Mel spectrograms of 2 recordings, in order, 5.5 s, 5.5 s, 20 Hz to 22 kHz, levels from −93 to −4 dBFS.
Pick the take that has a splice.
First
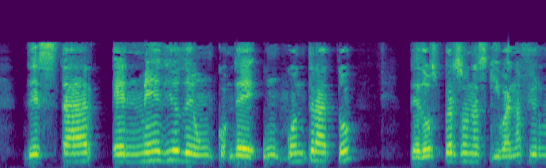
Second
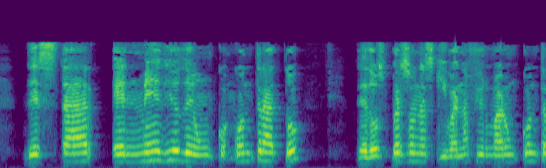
second; 1 cut; at 2.3 s

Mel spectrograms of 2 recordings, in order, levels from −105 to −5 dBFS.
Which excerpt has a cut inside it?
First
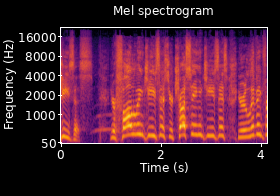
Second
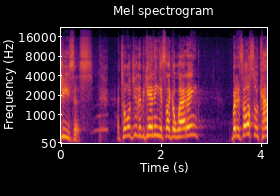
second; 1 cut; at 0.9 s

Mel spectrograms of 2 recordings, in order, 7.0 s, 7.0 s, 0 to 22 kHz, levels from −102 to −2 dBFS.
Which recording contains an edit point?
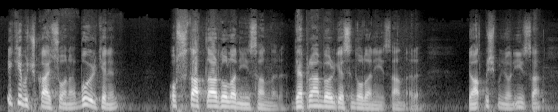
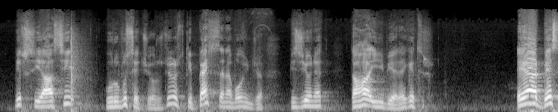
first; 1 cut; at 5.9 s

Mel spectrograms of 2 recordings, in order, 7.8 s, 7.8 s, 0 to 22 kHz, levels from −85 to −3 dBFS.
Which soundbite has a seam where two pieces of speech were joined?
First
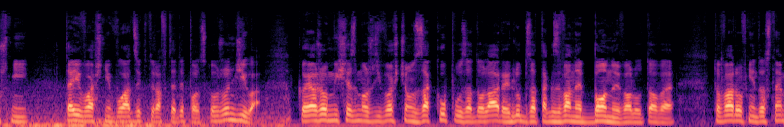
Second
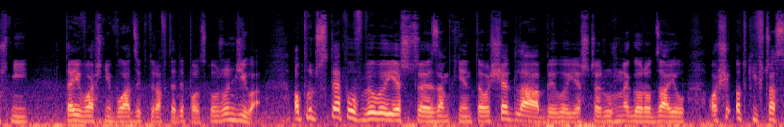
first; 1 cut; at 2.9 s

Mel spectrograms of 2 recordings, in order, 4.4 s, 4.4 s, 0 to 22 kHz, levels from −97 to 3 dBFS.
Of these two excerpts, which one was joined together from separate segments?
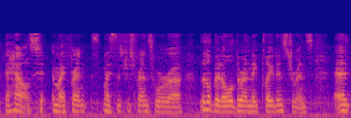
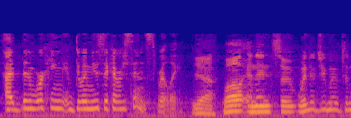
second; 1 cut; at 2.7 s

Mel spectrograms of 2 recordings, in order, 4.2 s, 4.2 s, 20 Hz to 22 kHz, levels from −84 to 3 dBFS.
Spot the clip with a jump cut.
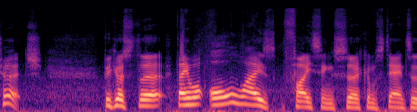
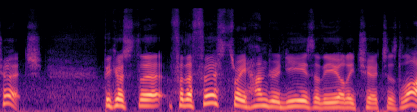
first; 1 cut; at 1.7 s

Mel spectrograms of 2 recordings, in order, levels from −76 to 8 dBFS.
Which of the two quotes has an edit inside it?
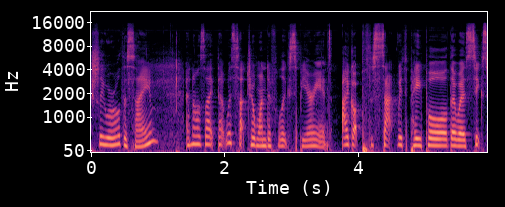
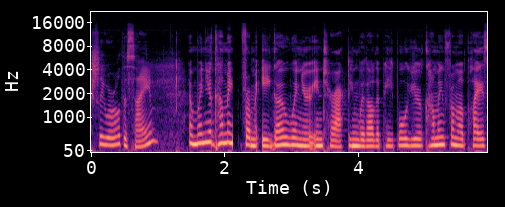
first; 2 cuts; at 1.4 s, 3.6 s

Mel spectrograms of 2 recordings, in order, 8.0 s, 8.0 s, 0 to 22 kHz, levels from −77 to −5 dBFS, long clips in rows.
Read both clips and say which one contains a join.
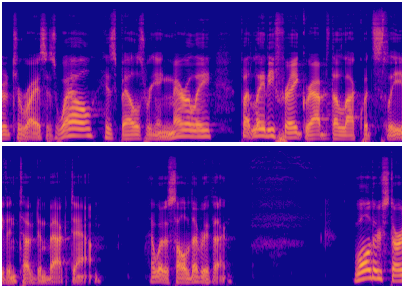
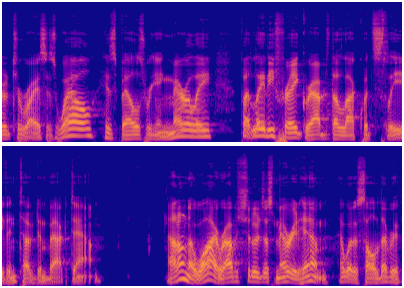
first; 1 cut; at 5.4 s

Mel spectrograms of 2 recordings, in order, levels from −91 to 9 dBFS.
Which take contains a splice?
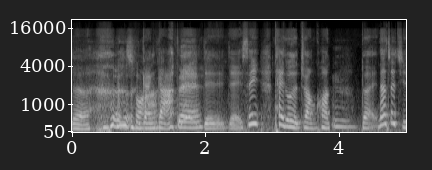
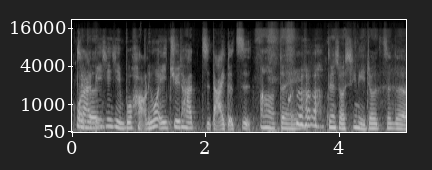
first; 1 cut; at 3.8 s

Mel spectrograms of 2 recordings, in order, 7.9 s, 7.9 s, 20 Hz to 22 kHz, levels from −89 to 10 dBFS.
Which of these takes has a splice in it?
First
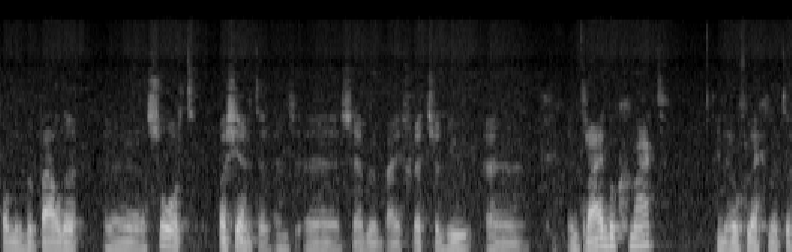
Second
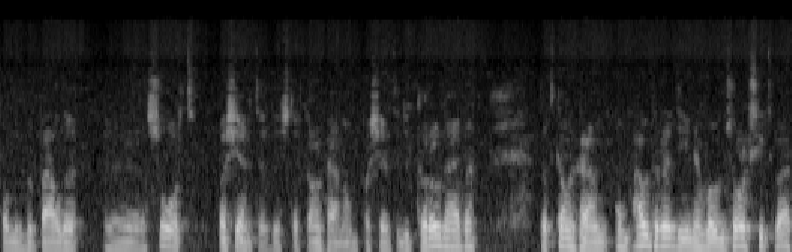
first; 1 cut; at 2.7 s

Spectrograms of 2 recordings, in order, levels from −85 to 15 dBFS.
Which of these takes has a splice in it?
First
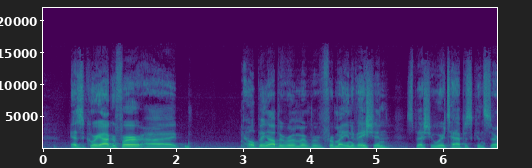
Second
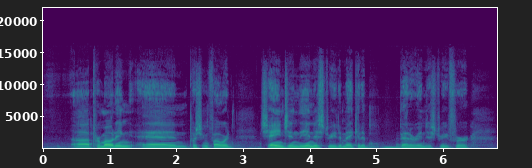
second; 1 cut; at 5.3 s

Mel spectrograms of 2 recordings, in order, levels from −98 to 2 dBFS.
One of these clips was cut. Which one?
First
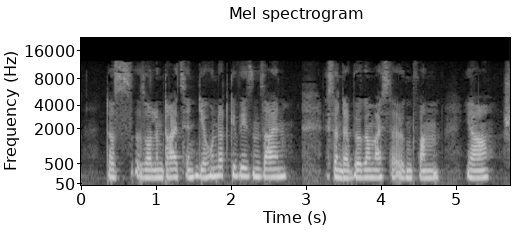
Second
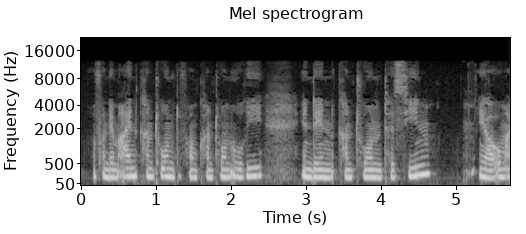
second; 1 cut; at 1.3 s

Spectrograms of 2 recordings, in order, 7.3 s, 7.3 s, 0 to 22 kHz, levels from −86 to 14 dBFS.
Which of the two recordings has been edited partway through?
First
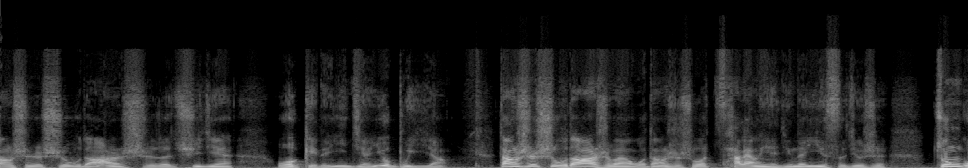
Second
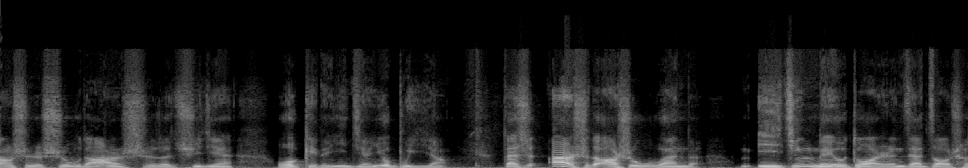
second; 2 cuts; at 3.7 s, 5.5 s

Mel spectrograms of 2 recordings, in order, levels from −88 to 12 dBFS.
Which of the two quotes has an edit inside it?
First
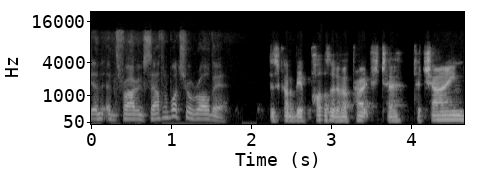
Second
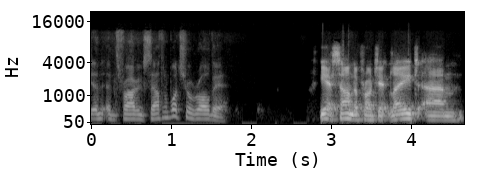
first; 1 cut; at 2.2 s

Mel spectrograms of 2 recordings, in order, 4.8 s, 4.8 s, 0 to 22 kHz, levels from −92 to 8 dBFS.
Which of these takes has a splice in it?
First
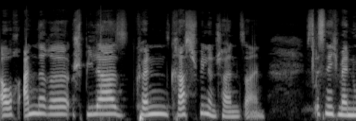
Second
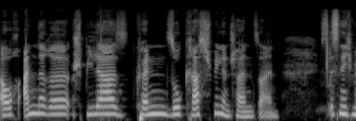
first; 1 cut; at 2.2 s

